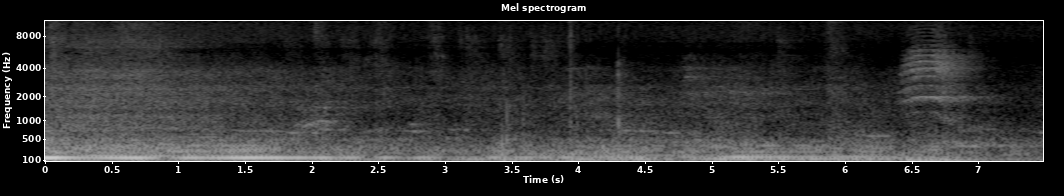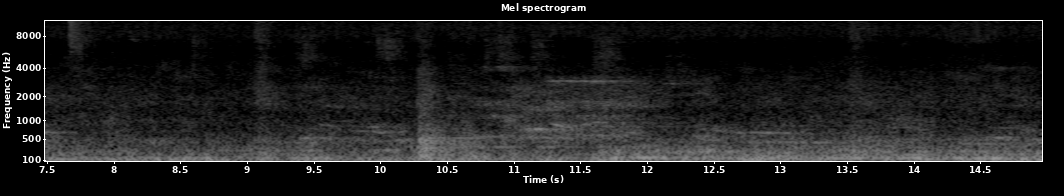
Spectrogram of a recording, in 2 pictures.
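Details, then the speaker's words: Normal bowel sounds: low rumbling with intermittent soft gurgles and clicks, faint music behind. Stethoscope diaphragm is on a female patient's abdomen, listening for one minute before percussion and palpation. Normal is 5–34 sounds per minute. "vamos a colocar el diafragma del estetoscopio sobre el abdomen de la paciente para escuchar los ruidos intestinales estos tienen que ser ruidos hidroaéreos de manera normal y vamos a escuchar durante un minuto"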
